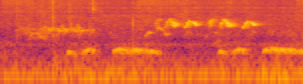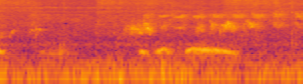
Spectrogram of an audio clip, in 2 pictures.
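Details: Male red-whiskered bulbuls kept in an aviary sing rapid bursts of high, chattering whistled notes. Low rounded coos sound at intervals of about a second.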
